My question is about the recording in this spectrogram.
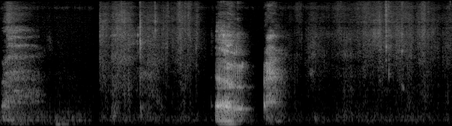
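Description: A woman burping: a loud belch about three seconds in, followed straight away by a shorter one.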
